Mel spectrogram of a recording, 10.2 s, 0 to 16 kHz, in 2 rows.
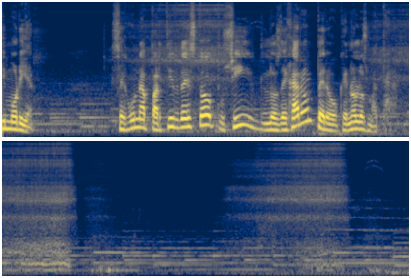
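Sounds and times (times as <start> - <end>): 
speech: 0.0 - 0.5, 1.4 - 5.0
person snoring loudly: 1.3 - 3.2, 4.4 - 6.5, 7.9 - 9.8.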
